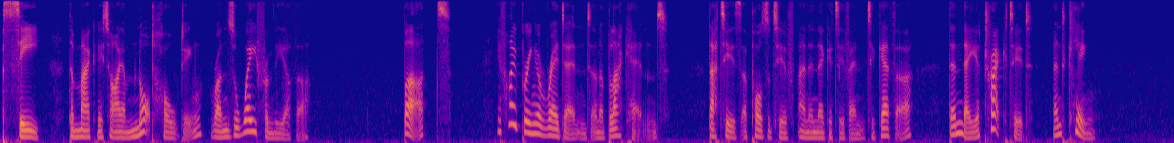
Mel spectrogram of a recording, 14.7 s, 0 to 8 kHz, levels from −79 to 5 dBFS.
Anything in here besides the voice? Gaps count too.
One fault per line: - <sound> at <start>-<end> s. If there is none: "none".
none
